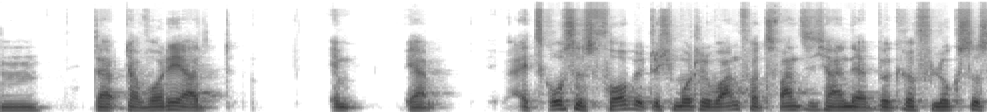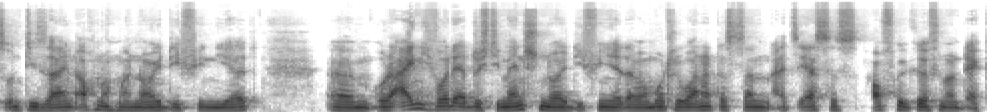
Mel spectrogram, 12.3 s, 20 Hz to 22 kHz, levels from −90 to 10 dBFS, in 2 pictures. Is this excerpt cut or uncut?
uncut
